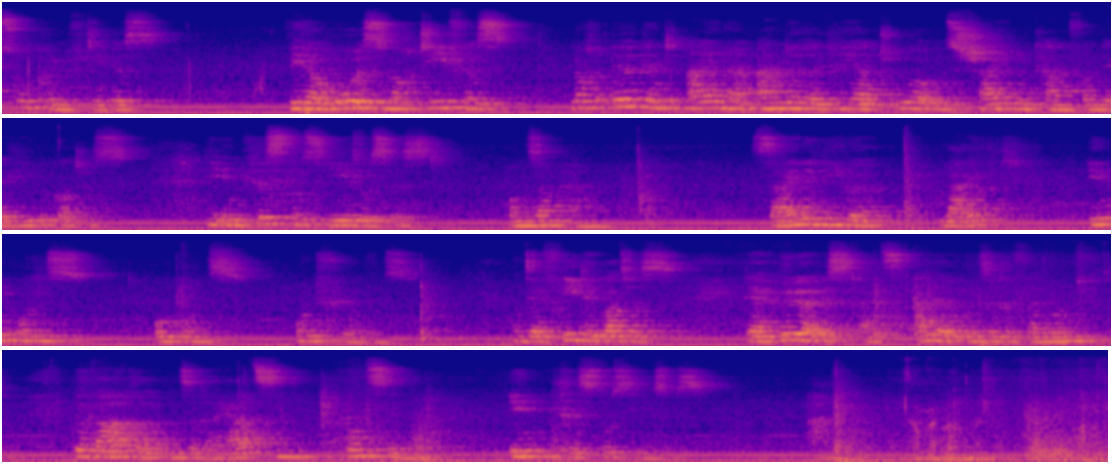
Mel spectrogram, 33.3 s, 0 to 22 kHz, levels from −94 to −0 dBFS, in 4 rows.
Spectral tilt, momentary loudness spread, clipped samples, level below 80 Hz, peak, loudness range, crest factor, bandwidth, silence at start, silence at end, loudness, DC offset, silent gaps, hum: -6.5 dB/octave; 16 LU; under 0.1%; -52 dBFS; -18 dBFS; 6 LU; 20 dB; 16.5 kHz; 0 s; 0 s; -38 LUFS; under 0.1%; none; none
